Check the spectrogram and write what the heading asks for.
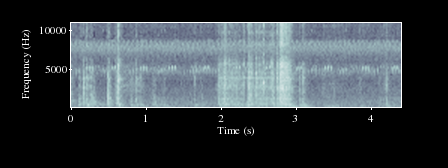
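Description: Clicks and rattles of the HySkore Dangerous Game rifle rest's hardware being handled and adjusted by hand, with a louder scraping rattle about two seconds in that lasts about a second. Insects chirp steadily in the background.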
